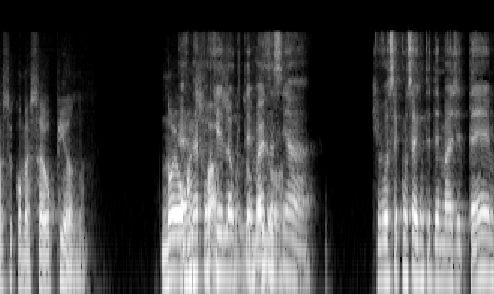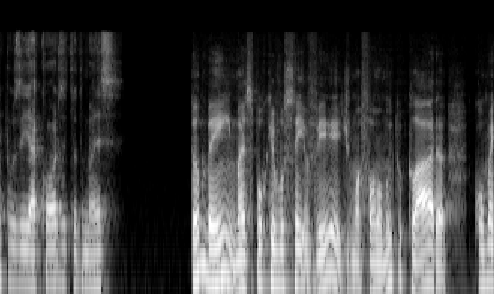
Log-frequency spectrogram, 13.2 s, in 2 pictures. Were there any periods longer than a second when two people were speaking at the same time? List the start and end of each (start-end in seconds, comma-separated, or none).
2.4-3.9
